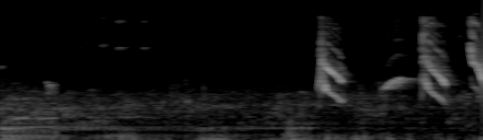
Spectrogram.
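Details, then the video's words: Caged local bar-winged prinia of the crystal kapas type, kept as a tutor bird to train cage birds, sings four sharp high downslurred notes in the last second after a near-silent start with faint low hum. "BURUNG MASTERAN CIBLEK KRISTAL GACOR / CIBLEK LOKAL KAPAS SUARA NGEBREN"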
